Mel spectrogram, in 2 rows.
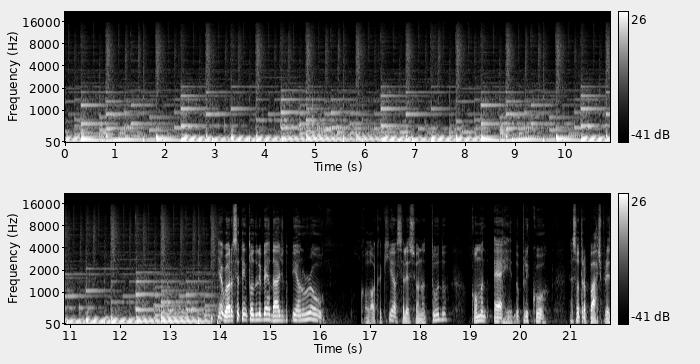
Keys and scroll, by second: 2.2 c, 19.4 super+r.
